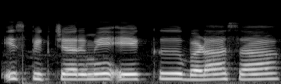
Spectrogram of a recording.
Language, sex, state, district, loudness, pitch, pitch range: Hindi, female, Madhya Pradesh, Bhopal, -11 LUFS, 245 Hz, 235-250 Hz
